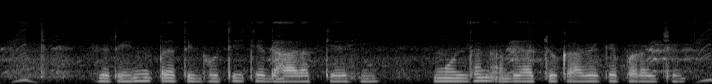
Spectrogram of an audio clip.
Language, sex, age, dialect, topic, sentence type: Magahi, male, 25-30, Western, banking, statement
